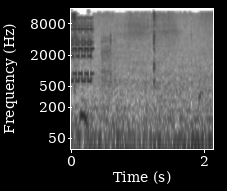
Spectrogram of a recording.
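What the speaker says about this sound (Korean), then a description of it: "전화 또 왔네." A brief, loud burst of telephone ringing on a Korean stock-market call-in broadcast cuts off after a fraction of a second, leaving faint room tone with a few small clicks.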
